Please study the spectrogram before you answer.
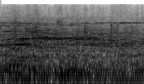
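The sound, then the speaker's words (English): Audience applause and cheering welcome Pro Football Hall of Famer Julius Peppers onto Packers Live, a steady, dense wash of clapping and crowd noise lasting throughout. “Ladies and gentlemen, please give a warm Packers Live welcome to Julius Peppers.”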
